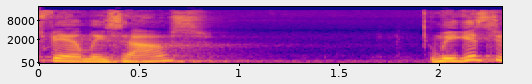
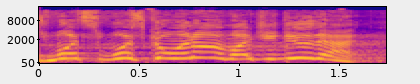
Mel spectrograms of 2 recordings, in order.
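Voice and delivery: high startled questioning; a family baffled and alarmed at the outburst; 11 semitones higher than usual. Retold or imitated. The family asks the man why he threw the kettle, alarmed and higher.

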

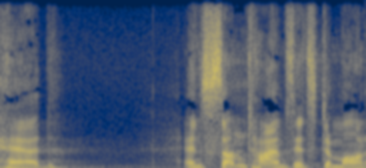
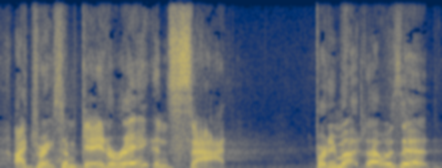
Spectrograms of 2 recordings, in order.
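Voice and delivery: benchwarmer shrug; 8 semitones higher, 7 dB louder than usual. Retold or imitated. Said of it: "He's like".

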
